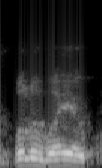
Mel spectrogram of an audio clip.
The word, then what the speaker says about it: Bulawayo: Was it the Baleo, I can't pronounce it. Baleo pattern? – Almost. It's a Bulawayo pattern pith helmet.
